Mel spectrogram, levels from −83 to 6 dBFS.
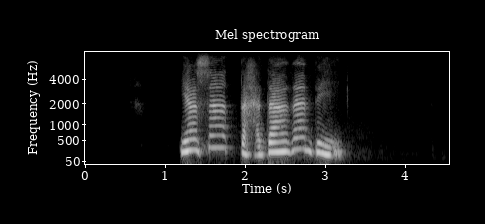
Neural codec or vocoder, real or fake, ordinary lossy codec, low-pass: none; real; Opus, 16 kbps; 7.2 kHz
